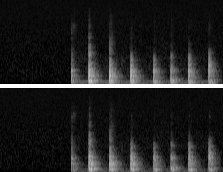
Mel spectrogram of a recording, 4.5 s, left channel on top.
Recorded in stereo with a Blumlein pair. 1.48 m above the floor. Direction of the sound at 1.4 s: 25° left.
